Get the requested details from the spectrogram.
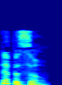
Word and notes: episome: British English

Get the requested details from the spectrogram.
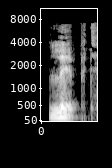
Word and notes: lipped: British English

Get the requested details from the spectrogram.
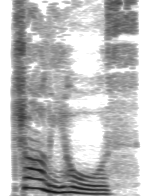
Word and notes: charley horse: British English

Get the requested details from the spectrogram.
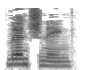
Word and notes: mentioning: British English

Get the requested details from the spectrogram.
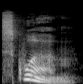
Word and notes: squirm: British English

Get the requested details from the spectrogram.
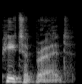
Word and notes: pitta: British English

